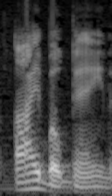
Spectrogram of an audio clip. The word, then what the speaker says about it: Ibogaine: He's had 20 years' experience in studying something called Ibogaine.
